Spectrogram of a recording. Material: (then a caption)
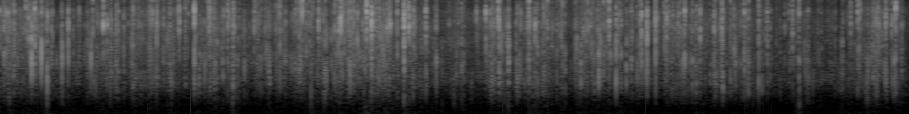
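Paper. An empty, folded brown kraft paper bakery bag lies flat on felt and is rubbed and pressed with the fingertips. Dense, continuous crinkling and crackling fills the clip, bright and papery with no low end. It eases off slightly at the very end.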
